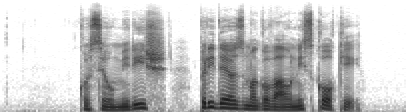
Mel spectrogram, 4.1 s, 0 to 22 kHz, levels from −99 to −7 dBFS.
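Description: No technical faults can be heard anywhere in the recording.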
